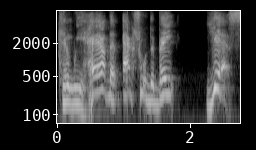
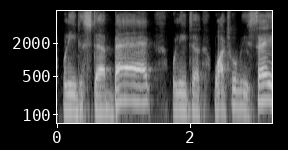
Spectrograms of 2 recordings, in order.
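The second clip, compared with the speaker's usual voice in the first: mocking quote; 6 semitones lower than usual. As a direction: drag it out, mocking his call for restraint. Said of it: "this whole".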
